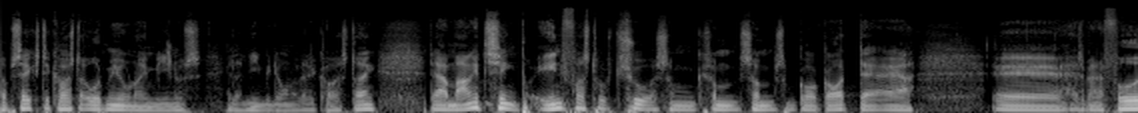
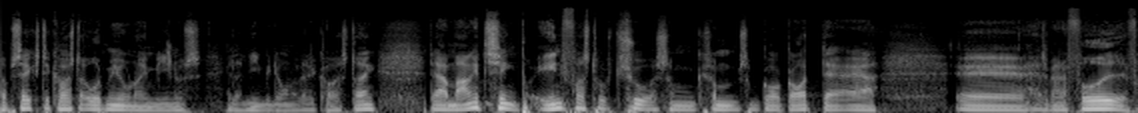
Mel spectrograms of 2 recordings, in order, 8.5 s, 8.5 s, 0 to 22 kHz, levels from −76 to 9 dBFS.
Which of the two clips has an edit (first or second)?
second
